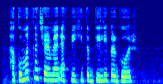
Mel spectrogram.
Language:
Urdu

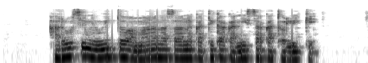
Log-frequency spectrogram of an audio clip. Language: Swahili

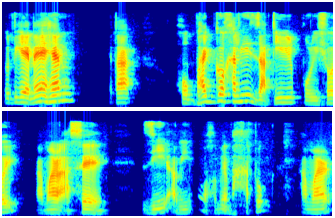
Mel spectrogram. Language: Assamese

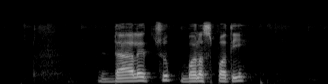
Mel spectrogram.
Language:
Nepali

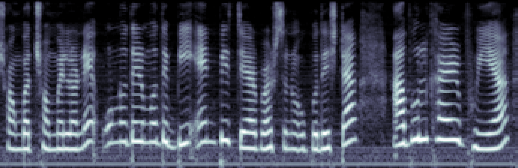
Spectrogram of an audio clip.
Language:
Bangla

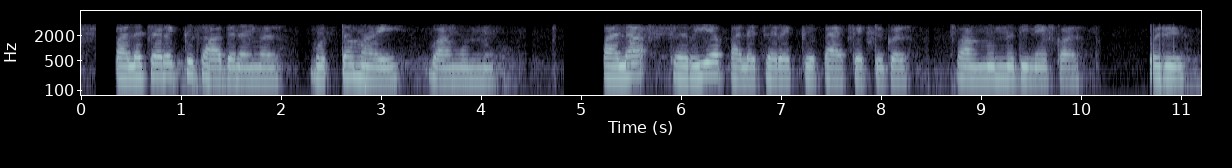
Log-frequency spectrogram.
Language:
Malayalam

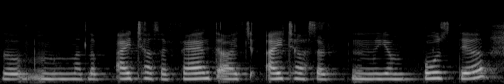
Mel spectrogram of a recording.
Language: Kashmiri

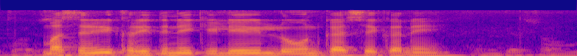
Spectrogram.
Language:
Hindi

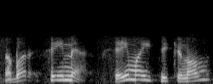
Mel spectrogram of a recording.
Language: Lithuanian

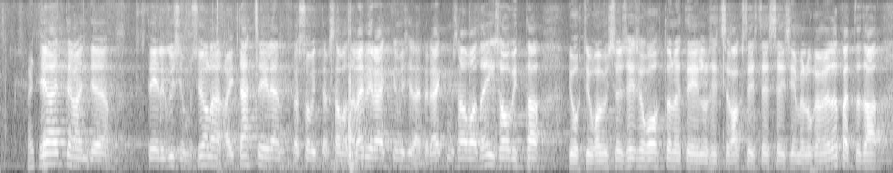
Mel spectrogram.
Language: Estonian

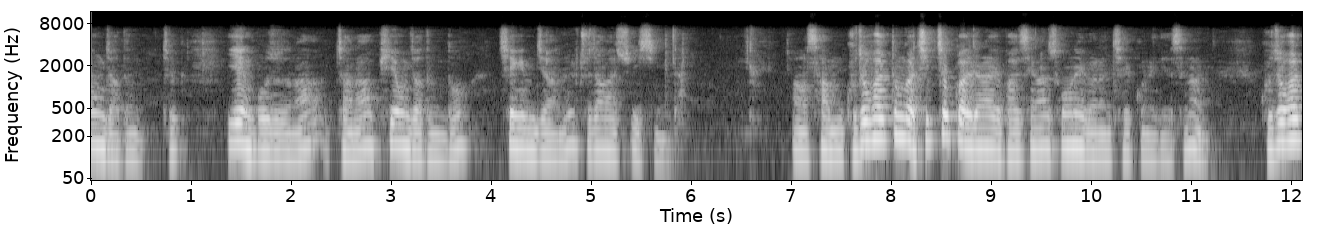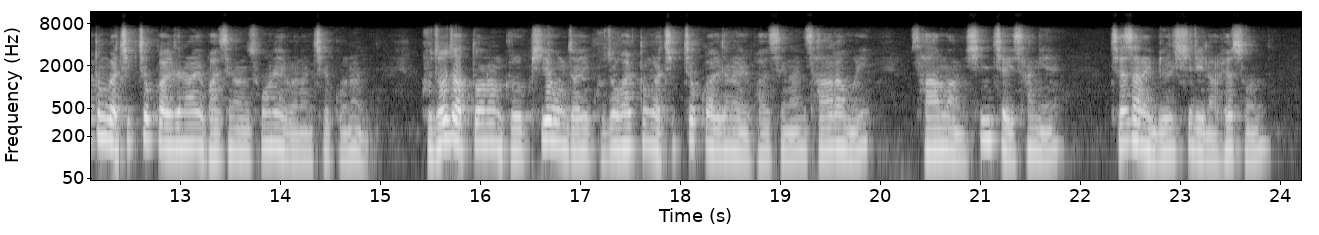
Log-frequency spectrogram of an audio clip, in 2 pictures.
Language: Korean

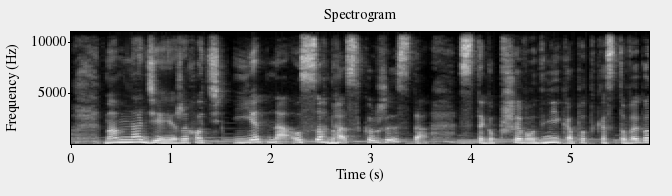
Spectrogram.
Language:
Polish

